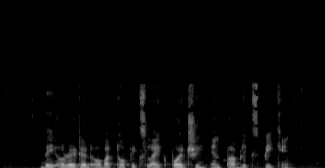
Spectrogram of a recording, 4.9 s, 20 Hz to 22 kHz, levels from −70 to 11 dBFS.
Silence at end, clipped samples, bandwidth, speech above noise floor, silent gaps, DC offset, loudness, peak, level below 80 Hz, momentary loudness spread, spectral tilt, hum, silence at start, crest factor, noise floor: 0.55 s; under 0.1%; 11.5 kHz; 37 dB; none; under 0.1%; -26 LUFS; -8 dBFS; -54 dBFS; 12 LU; -5.5 dB/octave; none; 0.6 s; 20 dB; -63 dBFS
